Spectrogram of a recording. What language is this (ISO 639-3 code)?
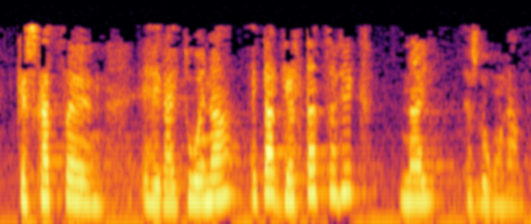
eus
